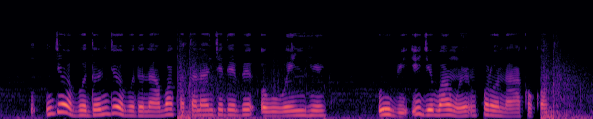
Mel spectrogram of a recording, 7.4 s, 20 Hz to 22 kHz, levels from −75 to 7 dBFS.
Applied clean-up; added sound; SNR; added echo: none; Fireworks; 17 dB; none.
